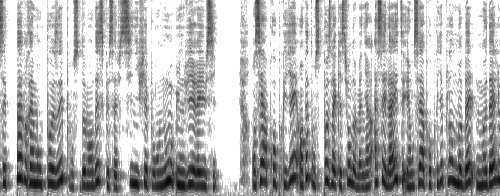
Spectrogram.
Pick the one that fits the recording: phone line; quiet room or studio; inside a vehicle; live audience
quiet room or studio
